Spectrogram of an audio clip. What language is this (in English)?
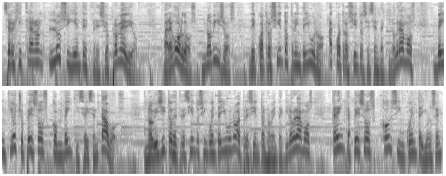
Spanish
